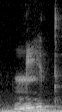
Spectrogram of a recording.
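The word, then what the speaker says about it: مية: It's pronounced like an A, but it's actually a T. It's called literally a tied T. It only comes at the end of a word, and when it's on its own it acts as an A, but when the word is in a sentence, the tied T acts as a T rather than an A to facilitate pronunciation. So you end up with meat instead of maya.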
